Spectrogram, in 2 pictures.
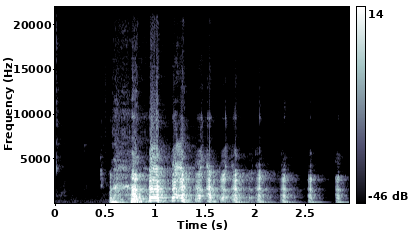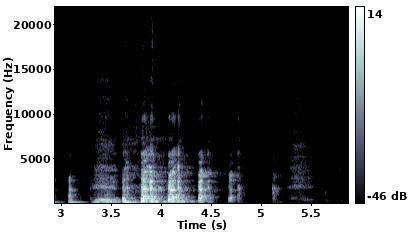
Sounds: Laughter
